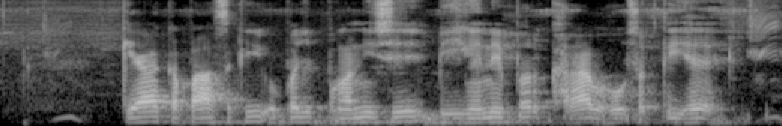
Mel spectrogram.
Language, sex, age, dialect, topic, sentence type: Hindi, male, 41-45, Kanauji Braj Bhasha, agriculture, question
